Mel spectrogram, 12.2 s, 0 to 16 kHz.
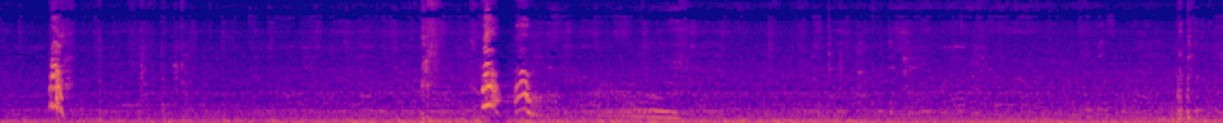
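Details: Miniature Schnauzer barking as a guard dog in summer 2022: three sharp barks, one near the start and a close pair around five seconds, then a soft whine, over quiet background hiss.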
